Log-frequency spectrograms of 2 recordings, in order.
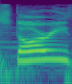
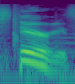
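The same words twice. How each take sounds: First: The first vowel sounds like 'or'. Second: The first vowel sounds like 'eh'. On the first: The speaker calls it wrong. "it's not stories" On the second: The speaker calls it right. "Like S T E R I E S"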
